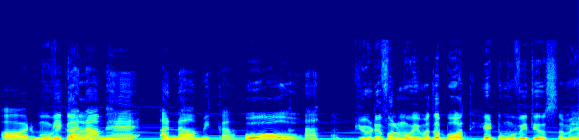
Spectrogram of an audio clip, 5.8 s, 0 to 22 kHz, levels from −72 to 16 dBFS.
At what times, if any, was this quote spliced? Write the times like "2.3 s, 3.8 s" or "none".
none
